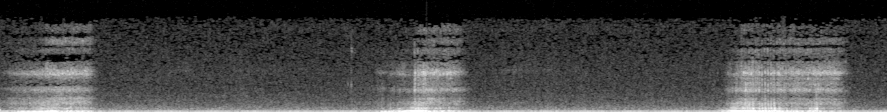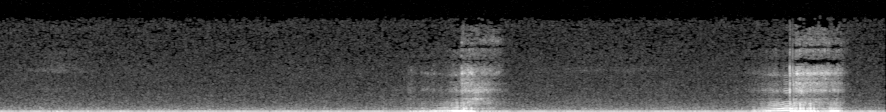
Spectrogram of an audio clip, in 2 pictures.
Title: Bear snoring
